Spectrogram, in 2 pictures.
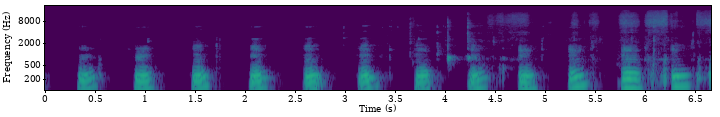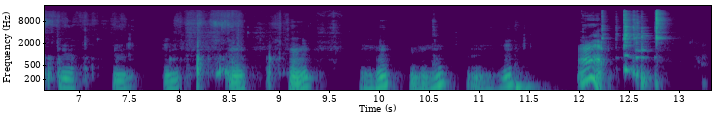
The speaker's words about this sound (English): All right, you got a food with you? Maybe you just can grab a an apple that's near you or something and let's chew some food together and count 23 bites to see what that feels like.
